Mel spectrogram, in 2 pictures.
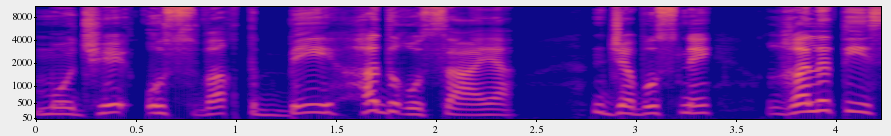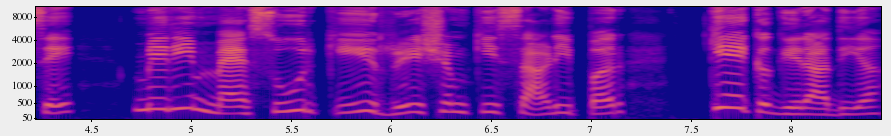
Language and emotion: Urdu, angry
